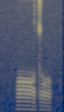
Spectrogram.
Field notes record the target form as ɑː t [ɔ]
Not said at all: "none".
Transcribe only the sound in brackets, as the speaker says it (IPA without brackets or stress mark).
ɔ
